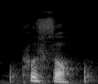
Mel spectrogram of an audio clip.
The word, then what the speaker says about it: Tussaud: 마담투소라고 하는 데가 있습니다 마담 투쏘 혹은 토스 이렇게 하는 스펠링은 뭐 마담 터서 마담 투쏘라고 하는데 내가 이제 런던 시내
